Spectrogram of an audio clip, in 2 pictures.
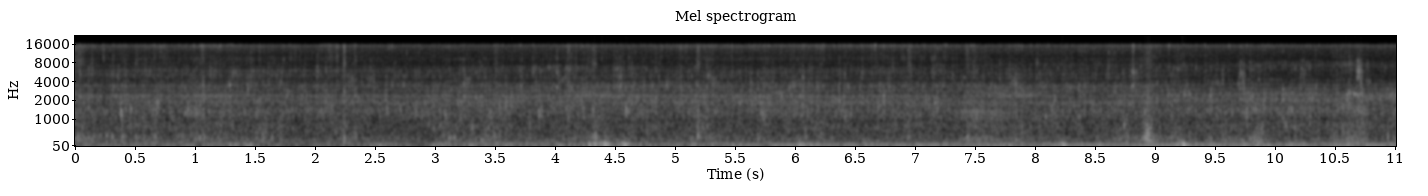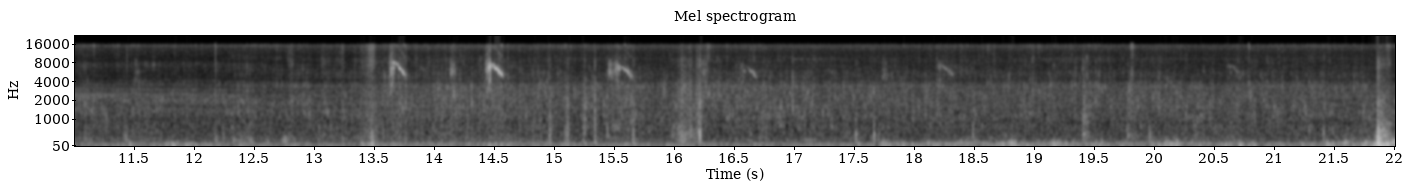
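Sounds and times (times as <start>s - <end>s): bird's high downward chirps: 13.6s - 14.6s, 15.4s - 15.7s.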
